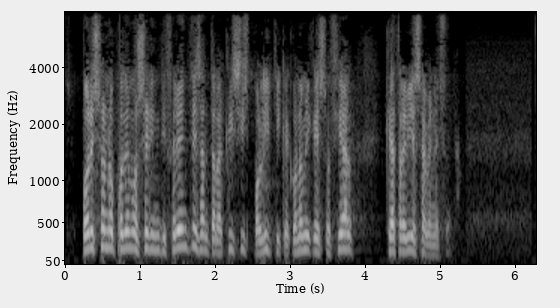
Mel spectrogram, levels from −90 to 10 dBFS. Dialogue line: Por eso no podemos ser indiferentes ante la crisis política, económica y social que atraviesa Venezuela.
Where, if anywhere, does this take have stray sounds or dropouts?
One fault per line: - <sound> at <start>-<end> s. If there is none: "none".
none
